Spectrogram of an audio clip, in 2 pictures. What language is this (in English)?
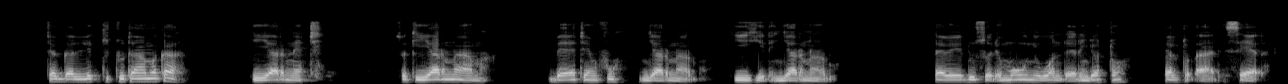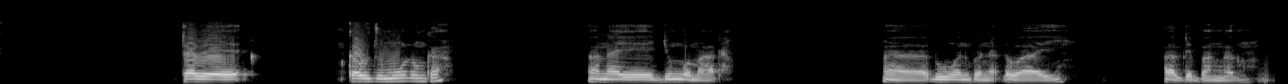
Maasina Fulfulde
